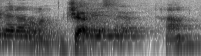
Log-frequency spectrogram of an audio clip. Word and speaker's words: Japheth: Japheth. Huh? Japheth.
